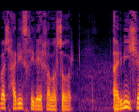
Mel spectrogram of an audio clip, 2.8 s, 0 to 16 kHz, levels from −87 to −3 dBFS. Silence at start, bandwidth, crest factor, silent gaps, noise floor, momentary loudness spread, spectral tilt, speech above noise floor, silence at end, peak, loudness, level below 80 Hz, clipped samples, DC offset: 0 s; 11.5 kHz; 16 dB; none; -47 dBFS; 6 LU; -5.5 dB/octave; 28 dB; 0 s; -4 dBFS; -20 LUFS; -46 dBFS; under 0.1%; under 0.1%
